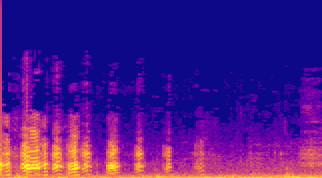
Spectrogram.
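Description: Two women laughing hard, the laughter breaking into short gasps that fade out about a second in, over a low steady hum inside a car.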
